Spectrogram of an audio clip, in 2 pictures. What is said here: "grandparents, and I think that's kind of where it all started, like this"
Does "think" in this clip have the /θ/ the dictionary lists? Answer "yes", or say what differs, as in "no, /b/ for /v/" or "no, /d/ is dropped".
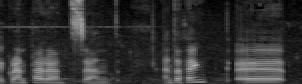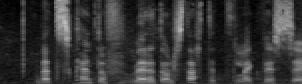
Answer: yes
